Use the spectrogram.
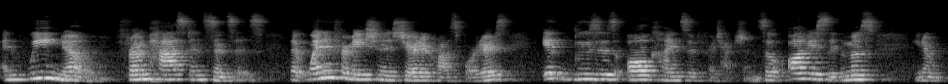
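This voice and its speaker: A woman's voice: a little high, a little slow, a bit bright. A woman lawyer giving earnest, emphatic panel remarks, with some fillers. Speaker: civil liberties lawyer on a panel. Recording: echoey room.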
